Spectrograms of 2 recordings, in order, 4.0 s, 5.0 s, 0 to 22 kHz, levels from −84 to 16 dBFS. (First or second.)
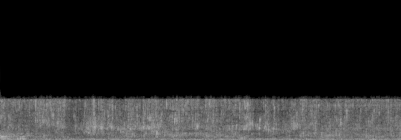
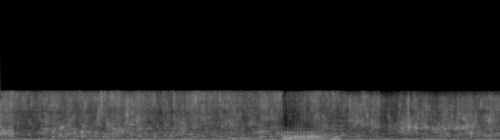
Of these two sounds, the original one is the first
